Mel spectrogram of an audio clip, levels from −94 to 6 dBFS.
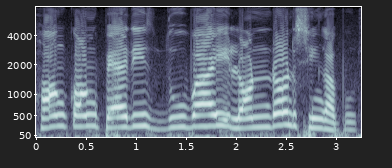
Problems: constant background noise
